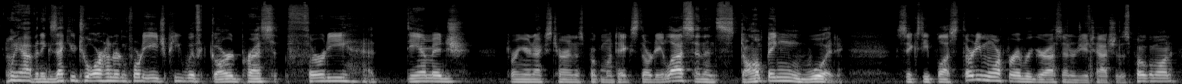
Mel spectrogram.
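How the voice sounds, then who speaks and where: A man speaks briskly in an expressive, mid-range voice while tearing into trading cards, reading the text aloud in a casual way. A mild cold leaves him a little congested, and the audio comes from a point-of-view phone recording.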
